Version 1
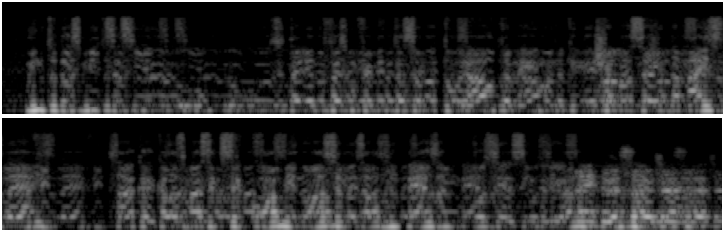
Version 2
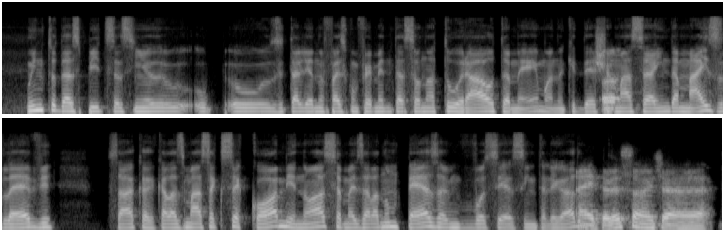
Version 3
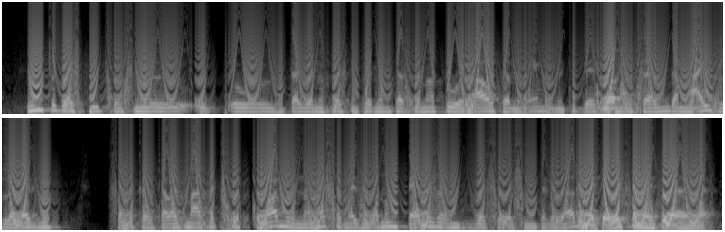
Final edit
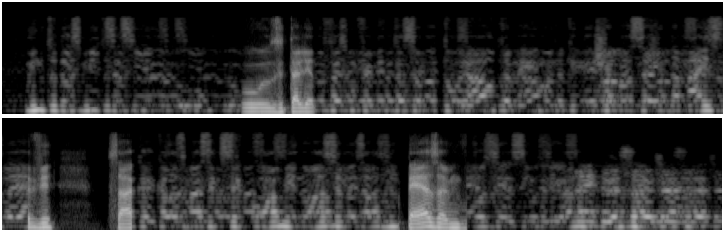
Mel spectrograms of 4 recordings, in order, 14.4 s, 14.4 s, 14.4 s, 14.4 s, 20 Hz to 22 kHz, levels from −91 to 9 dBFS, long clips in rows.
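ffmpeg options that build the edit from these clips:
ffmpeg -i take0.wav -i take1.wav -filter_complex "[1:a]asplit=3[link_01][link_02][link_03];[0:a]asplit=4[link_04][link_05][link_06][link_07];[link_04]atrim=end=2.49[link_08];[link_01]atrim=start=2.39:end=3.13[link_09];[link_05]atrim=start=3.03:end=7.472[link_10];[link_02]atrim=start=7.468:end=8.502[link_11];[link_06]atrim=start=8.498:end=11.172[link_12];[link_03]atrim=start=11.168:end=11.852[link_13];[link_07]atrim=start=11.848[link_14];[link_08][link_09]acrossfade=duration=0.1:curve1=tri:curve2=tri[link_15];[link_15][link_10]acrossfade=duration=0.1:curve1=tri:curve2=tri[link_16];[link_16][link_11]acrossfade=duration=0.004:curve1=hsin:curve2=hsin[link_17];[link_17][link_12]acrossfade=duration=0.004:curve1=hsin:curve2=hsin[link_18];[link_18][link_13]acrossfade=duration=0.004:curve1=hsin:curve2=hsin[link_19];[link_19][link_14]acrossfade=duration=0.004:curve1=hsin:curve2=hsin" out.wav

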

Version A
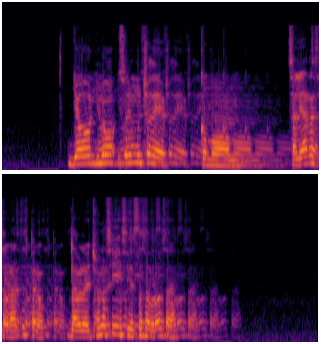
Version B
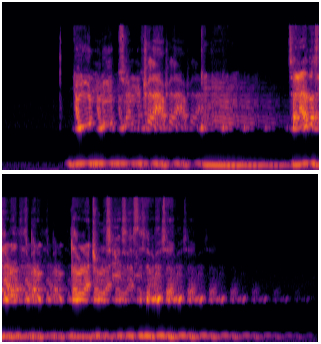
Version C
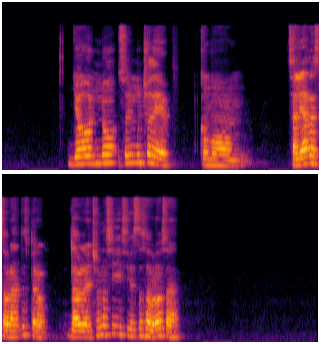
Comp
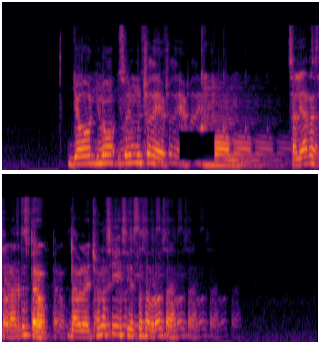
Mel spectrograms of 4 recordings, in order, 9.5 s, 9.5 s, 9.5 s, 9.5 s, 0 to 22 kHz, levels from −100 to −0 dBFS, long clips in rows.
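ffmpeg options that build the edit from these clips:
ffmpeg -i take0.wav -i take1.wav -i take2.wav -filter_complex "[0:a]asplit=3[link_01][link_02][link_03];[link_01]atrim=end=2.662[link_04];[1:a]atrim=start=2.658:end=3.202[link_05];[link_02]atrim=start=3.198:end=5.002[link_06];[2:a]atrim=start=4.998:end=5.522[link_07];[link_03]atrim=start=5.518[link_08];[link_04][link_05]acrossfade=duration=0.004:curve1=hsin:curve2=hsin[link_09];[link_09][link_06]acrossfade=duration=0.004:curve1=hsin:curve2=hsin[link_10];[link_10][link_07]acrossfade=duration=0.004:curve1=hsin:curve2=hsin[link_11];[link_11][link_08]acrossfade=duration=0.004:curve1=hsin:curve2=hsin" out.wav

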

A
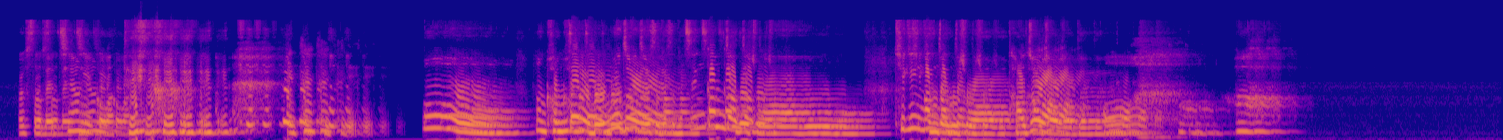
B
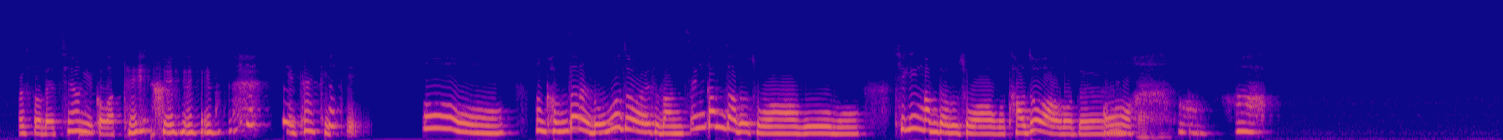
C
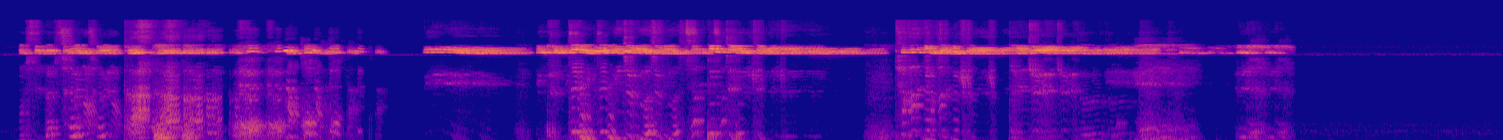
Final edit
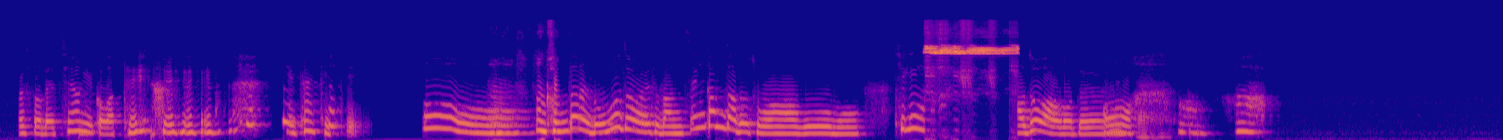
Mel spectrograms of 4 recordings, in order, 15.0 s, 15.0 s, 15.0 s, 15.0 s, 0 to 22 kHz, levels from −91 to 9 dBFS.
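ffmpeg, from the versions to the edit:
ffmpeg -i take0.wav -i take1.wav -i take2.wav -filter_complex "[1:a]asplit=3[link_01][link_02][link_03];[link_01]atrim=end=4.97,asetpts=PTS-STARTPTS[link_04];[0:a]atrim=start=4.87:end=5.62,asetpts=PTS-STARTPTS[link_05];[link_02]atrim=start=5.52:end=9.26,asetpts=PTS-STARTPTS[link_06];[2:a]atrim=start=9.24:end=10.2,asetpts=PTS-STARTPTS[link_07];[link_03]atrim=start=10.18,asetpts=PTS-STARTPTS[link_08];[link_04][link_05]acrossfade=duration=0.1:curve1=tri:curve2=tri[link_09];[link_09][link_06]acrossfade=duration=0.1:curve1=tri:curve2=tri[link_10];[link_10][link_07]acrossfade=duration=0.02:curve1=tri:curve2=tri[link_11];[link_11][link_08]acrossfade=duration=0.02:curve1=tri:curve2=tri" out.wav

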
